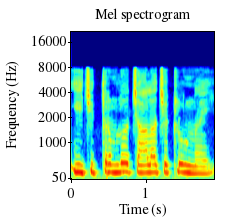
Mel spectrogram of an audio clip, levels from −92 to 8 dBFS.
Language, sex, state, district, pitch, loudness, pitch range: Telugu, male, Telangana, Hyderabad, 210 Hz, -12 LUFS, 200-220 Hz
